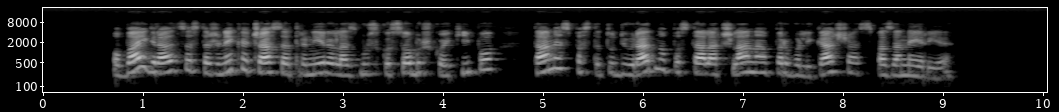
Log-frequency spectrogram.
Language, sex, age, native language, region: Slovenian, female, 18-29, Slovenian, Gorica region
